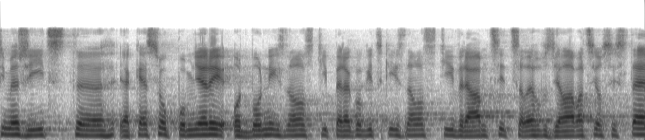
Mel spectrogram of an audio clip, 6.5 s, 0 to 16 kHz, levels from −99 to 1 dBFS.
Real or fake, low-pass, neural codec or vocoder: real; 7.2 kHz; none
